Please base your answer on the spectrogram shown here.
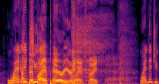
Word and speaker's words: Perrier: Parrier is not bubbly enough. You're saying it wrong. I think you know that right. Perrier.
